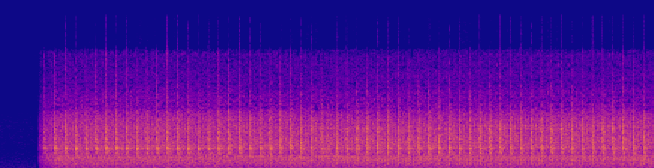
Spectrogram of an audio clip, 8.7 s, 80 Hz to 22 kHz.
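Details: ZMZ-514 Euro 2 turbo diesel before repair, electronics disconnected: hard, even metallic knock about four beats a second over loud idle; others blamed connecting rods/pins, owner says real cause was otherwise, not confirmed here.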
